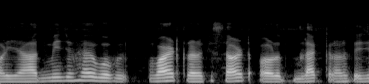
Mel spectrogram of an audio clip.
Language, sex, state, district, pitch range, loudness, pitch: Hindi, male, Chandigarh, Chandigarh, 135-165 Hz, -21 LUFS, 140 Hz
